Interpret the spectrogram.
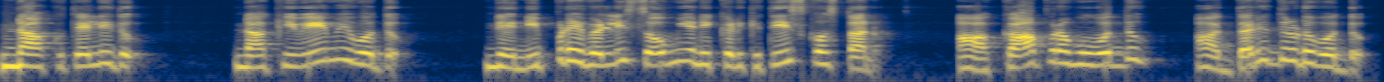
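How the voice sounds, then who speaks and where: A woman acts out a middle-aged, status-obsessed mother-in-law from an animated melodrama. Her voice sits fairly high and drips with indignation and sarcasm as she scolds and accuses. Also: fairly quick, close to an everyday voice. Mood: indignant, defensive. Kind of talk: melodramatic animated family story acting.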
